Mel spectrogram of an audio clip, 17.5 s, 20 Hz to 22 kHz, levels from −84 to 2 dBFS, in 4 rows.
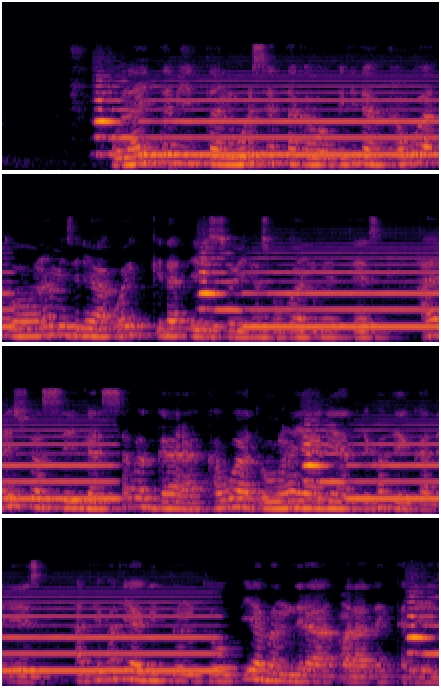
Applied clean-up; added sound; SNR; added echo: none; Wind instrument, woodwind instrument; -2 dB; reverberation time 0.6 s.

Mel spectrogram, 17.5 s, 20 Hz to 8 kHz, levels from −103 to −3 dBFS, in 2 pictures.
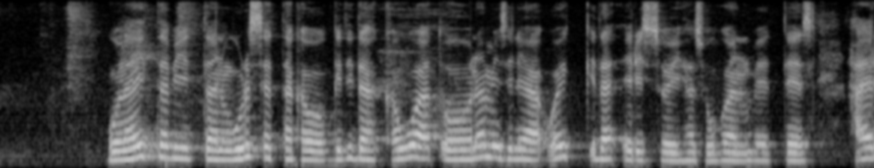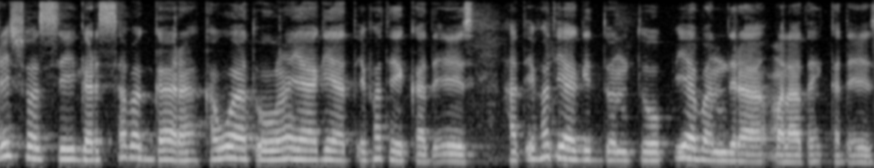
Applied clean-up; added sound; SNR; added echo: none; none; none; none.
